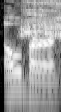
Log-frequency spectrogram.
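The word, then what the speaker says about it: Åberg: but you pronounce it Oberg. I guess the thing over the A makes it sound like a O.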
